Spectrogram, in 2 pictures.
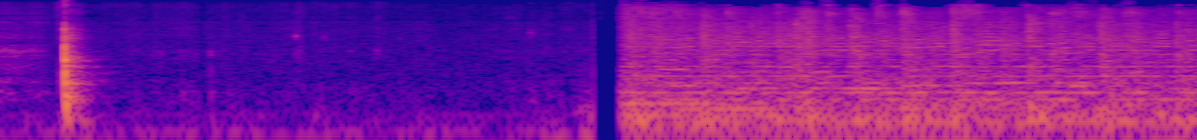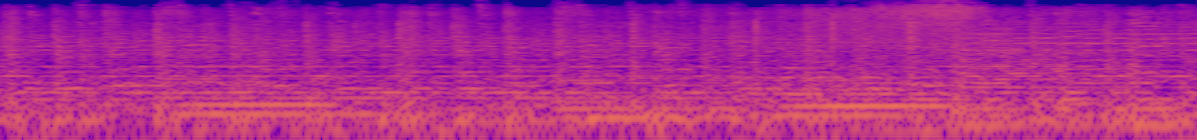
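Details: Loud upbeat music fills the room after a sharp click and a near-silent opening, with no animal voice heard.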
